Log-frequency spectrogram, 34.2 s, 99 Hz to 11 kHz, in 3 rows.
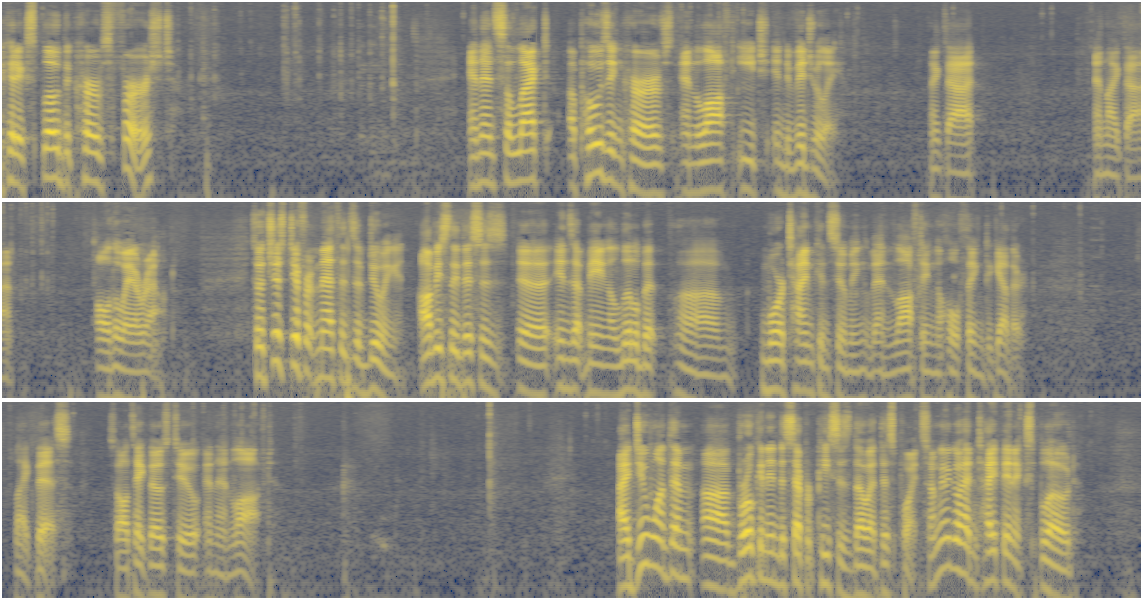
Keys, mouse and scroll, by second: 0.4 click, 1.3 shift+click, 2.2-4.1 typing, 4.7 click, 6.0 shift+click, 6.8-7.6 typing, 8.6 click, 9.5 click, 9.6-10.3 typing, 10.5 shift+click, 11.5 Return, 14.2 click, 15.8 typing, 21.0 click, 21.3 ctrl+z, 21.6 ctrl+z, 22.0 ctrl+z, 23.9 click, 24.5-26.1 typing, 26.8 Return, 27.5 Return, 28.7 click, 31.7-32.9 typing.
